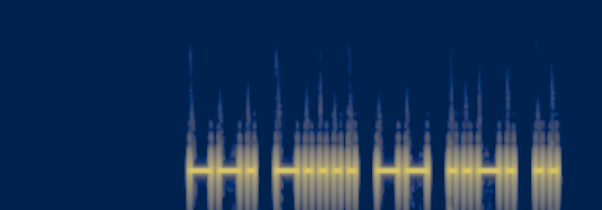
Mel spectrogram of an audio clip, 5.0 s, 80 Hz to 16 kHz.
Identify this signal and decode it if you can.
Morse code, heard as a keyed tone, about 20 wpm, 700 Hz. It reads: G6MFI
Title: DXCC-100 Call Signs - 5 Characters - 20wpm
